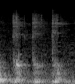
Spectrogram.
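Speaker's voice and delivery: unvoiced imitated knock sound; whispered knocking. Mother knocking on the car window, whispered knock.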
